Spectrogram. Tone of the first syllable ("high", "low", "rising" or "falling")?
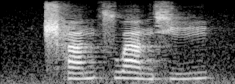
rising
